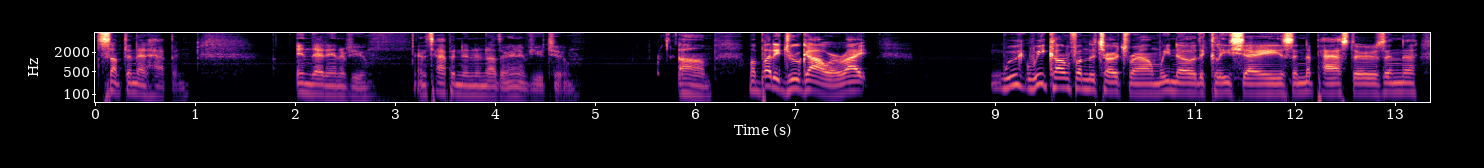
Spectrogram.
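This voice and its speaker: Rambling casually as a podcast host, this man in his thirties fills his speech with fillers and repeated words, his voice tiring after much talking. He has a lowish voice, and the recording has no room sound.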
